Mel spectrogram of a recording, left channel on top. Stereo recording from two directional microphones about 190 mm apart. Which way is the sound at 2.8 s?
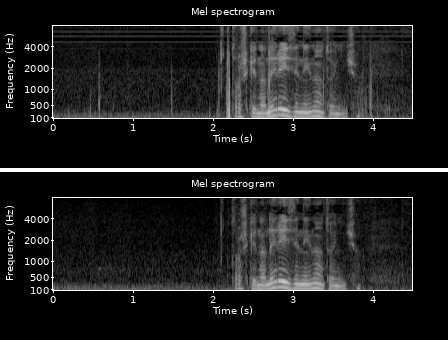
15° right (ahead or behind).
